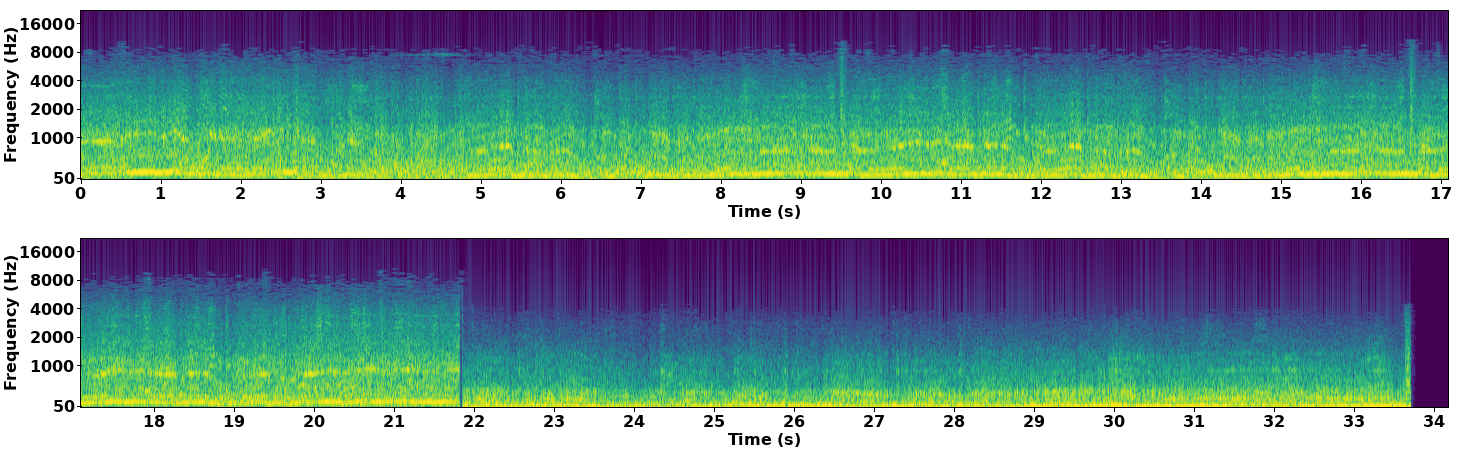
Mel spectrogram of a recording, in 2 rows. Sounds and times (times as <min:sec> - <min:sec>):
Car: 0:00.0 - 0:33.8.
